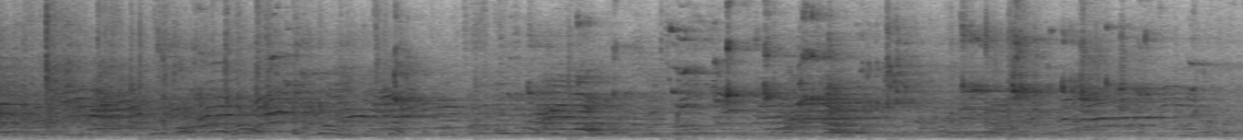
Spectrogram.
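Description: A basketball being dribbled on a hardwood court during play, with players' and spectators' voices calling out around it.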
